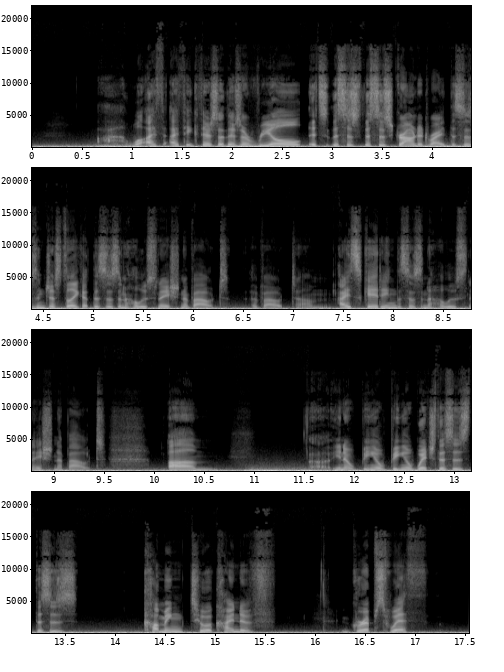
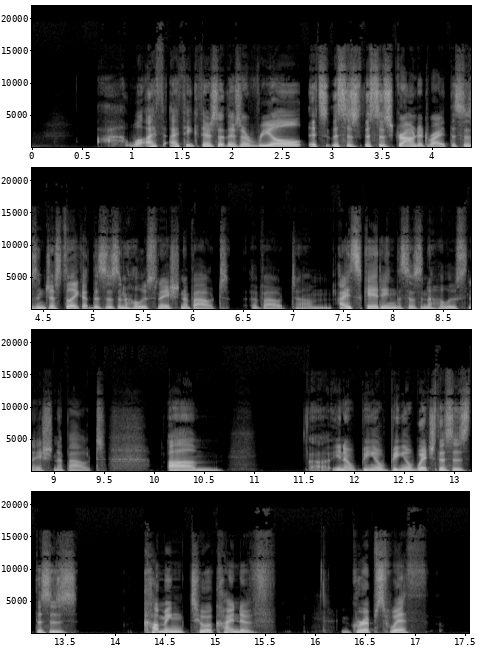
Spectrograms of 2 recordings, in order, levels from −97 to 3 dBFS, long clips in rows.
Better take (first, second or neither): second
